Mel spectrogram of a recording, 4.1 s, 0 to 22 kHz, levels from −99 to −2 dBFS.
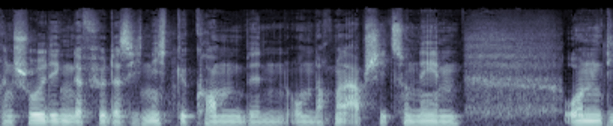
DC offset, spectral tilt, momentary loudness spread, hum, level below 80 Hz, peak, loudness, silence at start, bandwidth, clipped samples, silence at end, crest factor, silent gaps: under 0.1%; -4.5 dB/octave; 15 LU; none; -48 dBFS; -6 dBFS; -24 LUFS; 0 s; 16 kHz; under 0.1%; 0 s; 18 dB; none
